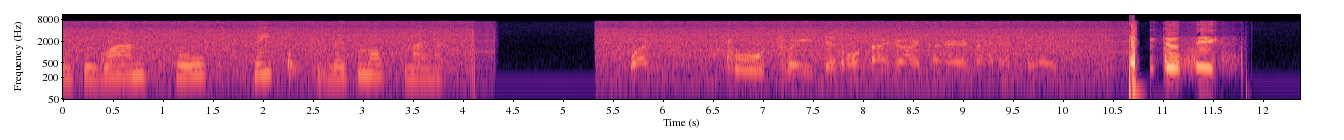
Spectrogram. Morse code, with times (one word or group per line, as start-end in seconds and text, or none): none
